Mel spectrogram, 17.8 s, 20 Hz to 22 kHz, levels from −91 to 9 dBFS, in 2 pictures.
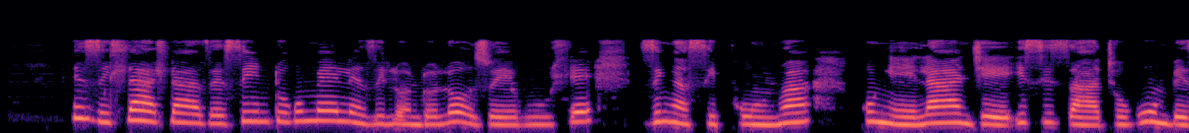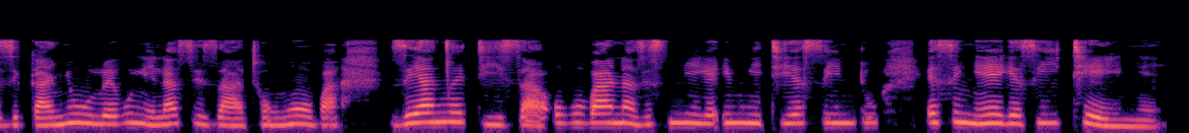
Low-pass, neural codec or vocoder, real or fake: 7.2 kHz; none; real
